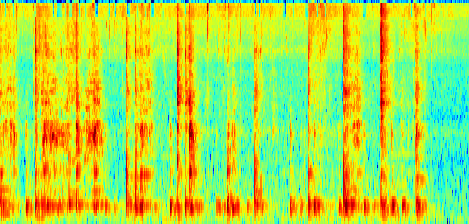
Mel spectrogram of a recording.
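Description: Food fries in a pan until golden brown, with a steady close sizzle broken by repeated scraping and stirring clinks of a utensil against the pan.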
